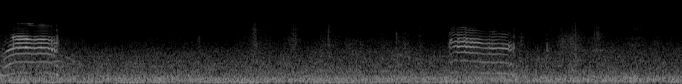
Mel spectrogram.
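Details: Calico stray cat on a Japanese mountaintop, friendly and following someone, utters two short, rich meows about four seconds apart. Quiet outdoor hiss fills the gaps between calls.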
